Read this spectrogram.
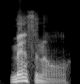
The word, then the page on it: methanal: British English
